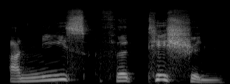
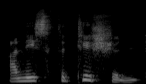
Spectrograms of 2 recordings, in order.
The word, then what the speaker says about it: anesthetician: You can say both.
